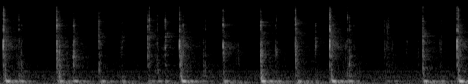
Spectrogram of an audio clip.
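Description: Fingertips with long natural nails rapidly press the keys of a black full-size plastic computer keyboard with hollow key housing. The result is a quick, uneven stream of short, dry clacks, each with a hollow low thud and a bright click of nail on key. Every keystroke dies away almost instantly.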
